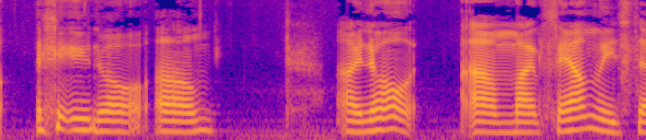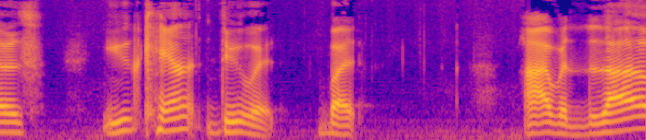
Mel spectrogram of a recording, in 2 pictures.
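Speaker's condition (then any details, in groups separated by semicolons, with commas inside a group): Cerebral palsy; could not speak or move as child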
